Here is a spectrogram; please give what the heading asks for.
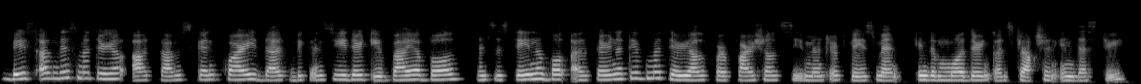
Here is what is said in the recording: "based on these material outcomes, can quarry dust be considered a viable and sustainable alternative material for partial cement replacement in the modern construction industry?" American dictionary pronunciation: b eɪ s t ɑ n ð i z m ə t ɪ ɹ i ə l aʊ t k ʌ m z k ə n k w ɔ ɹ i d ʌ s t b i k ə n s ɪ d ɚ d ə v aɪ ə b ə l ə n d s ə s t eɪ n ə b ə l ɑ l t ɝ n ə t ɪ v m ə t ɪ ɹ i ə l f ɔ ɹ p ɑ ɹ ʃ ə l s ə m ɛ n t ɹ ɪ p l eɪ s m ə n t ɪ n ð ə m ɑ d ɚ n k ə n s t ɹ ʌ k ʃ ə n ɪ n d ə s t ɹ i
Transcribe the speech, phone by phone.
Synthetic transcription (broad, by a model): b eɪ s t ɑ n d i s m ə t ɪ ɹ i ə l aʊ t k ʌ m s k ə n k w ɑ ɹ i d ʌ t b i k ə n s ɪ d ɚ d ə v aɪ ə b ə l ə n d s ə s t eɪ n ə b ə l ɑ l t ɝ n ə t ɪ v m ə t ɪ ɹ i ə l f ɔ ɹ p ɑ ɹ ʃ ə l s ə m ɛ n t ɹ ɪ p l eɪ s m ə n t ɪ n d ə m ɑ d ɚ n k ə n s t ɹ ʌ k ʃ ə n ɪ n d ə s t ɹ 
